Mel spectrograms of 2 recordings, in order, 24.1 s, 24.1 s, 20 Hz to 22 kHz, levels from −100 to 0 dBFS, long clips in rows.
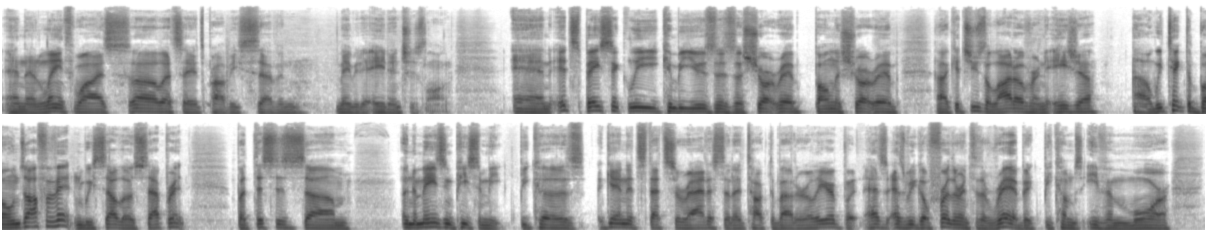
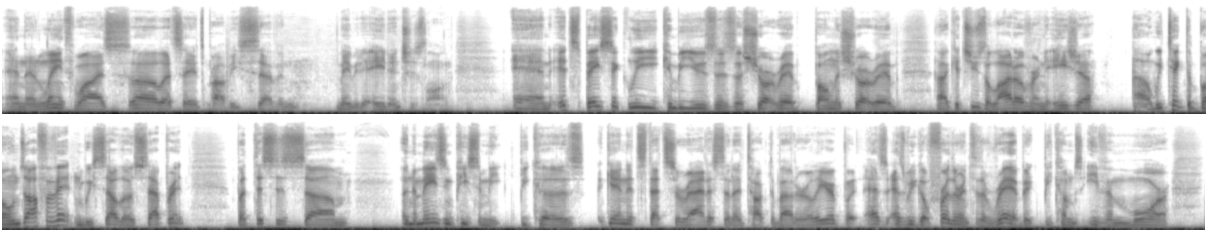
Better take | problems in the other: first | low rumble; noticeable; throughout; 15 dB below the speech

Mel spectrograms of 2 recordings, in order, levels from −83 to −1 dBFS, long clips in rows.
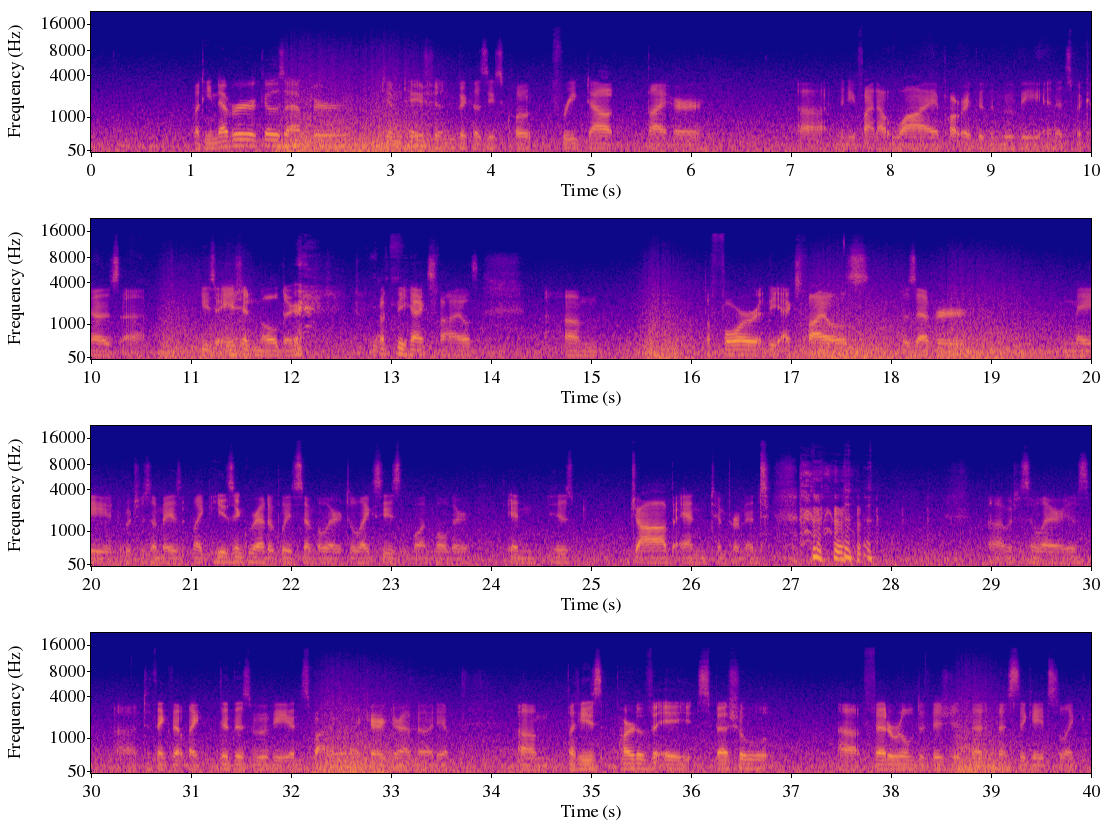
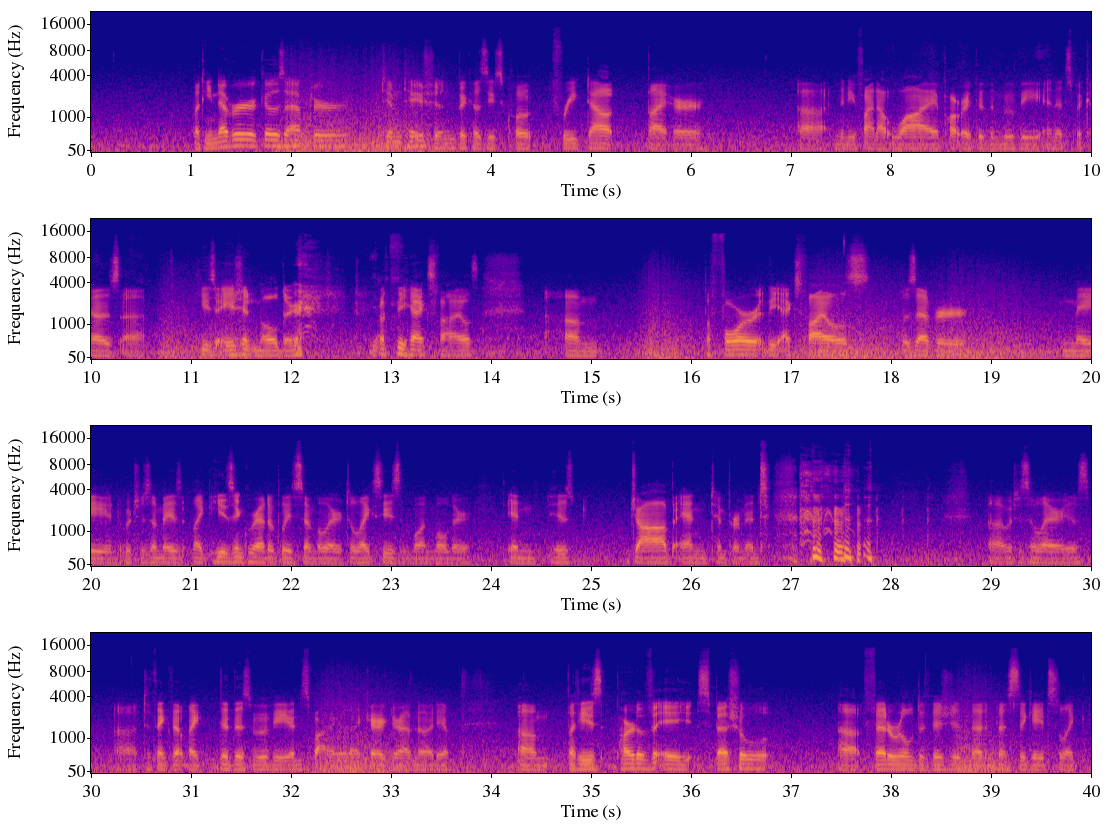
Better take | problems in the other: second | wind noise on the microphone; heavy; 9 dB below the speech; occasional gusts in the second

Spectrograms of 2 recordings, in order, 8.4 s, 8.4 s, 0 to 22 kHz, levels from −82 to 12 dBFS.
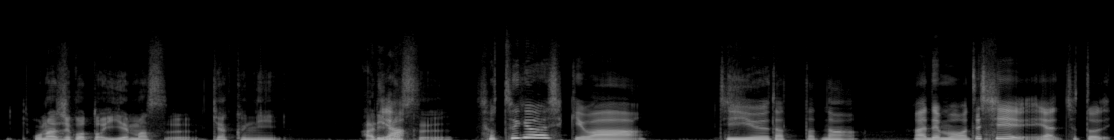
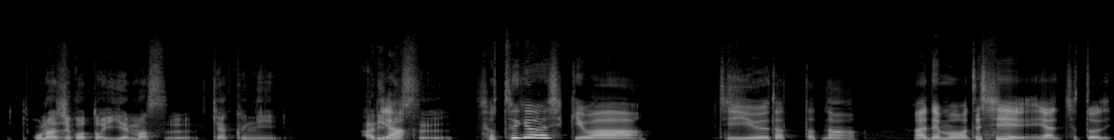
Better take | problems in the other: first | thin; somewhat; fading below 300 Hz

